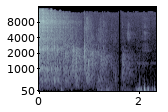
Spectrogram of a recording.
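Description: A quiz-show sound effect marking a correct answer, dying away over about a second and a half, followed by a few faint taps near the end.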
